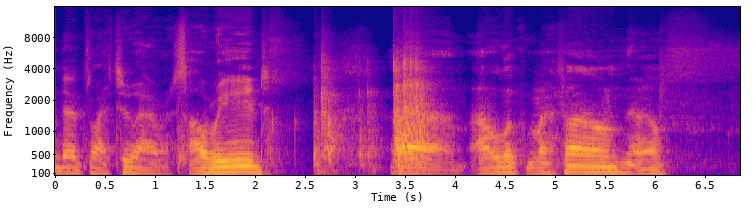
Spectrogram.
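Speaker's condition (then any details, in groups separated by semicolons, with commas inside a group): Brain injury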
